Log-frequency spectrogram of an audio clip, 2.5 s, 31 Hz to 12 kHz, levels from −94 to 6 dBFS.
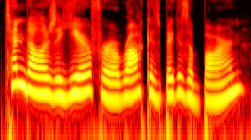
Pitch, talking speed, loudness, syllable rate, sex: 215 Hz, 285 wpm, -17 LUFS, 5.3 syllables/s, female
